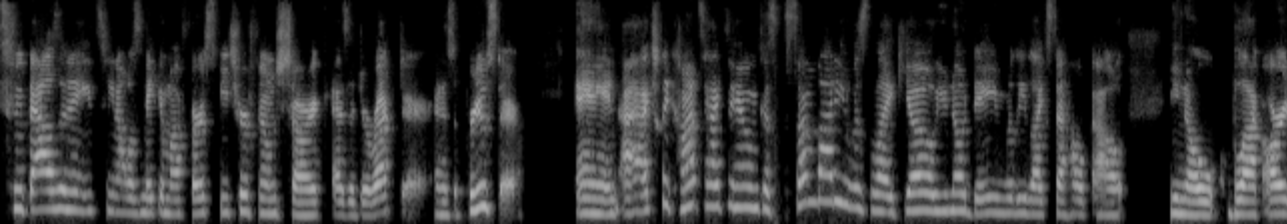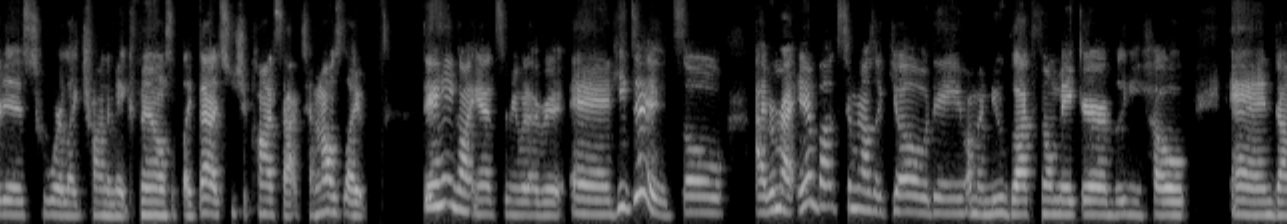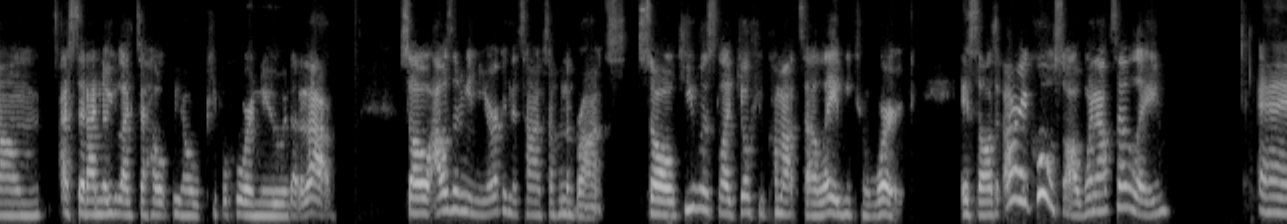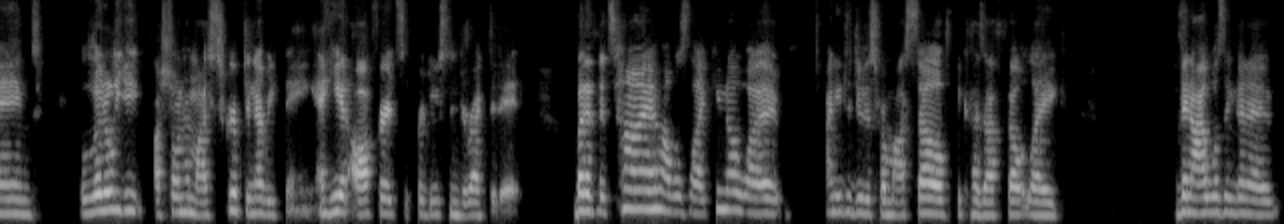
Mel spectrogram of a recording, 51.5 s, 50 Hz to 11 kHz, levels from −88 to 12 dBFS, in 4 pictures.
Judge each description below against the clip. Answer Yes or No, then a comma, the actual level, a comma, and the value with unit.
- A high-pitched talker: Yes, high, 215 Hz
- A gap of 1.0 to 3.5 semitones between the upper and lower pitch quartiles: No, average, 4.2 semitones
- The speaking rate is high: Yes, fast, 225 wpm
